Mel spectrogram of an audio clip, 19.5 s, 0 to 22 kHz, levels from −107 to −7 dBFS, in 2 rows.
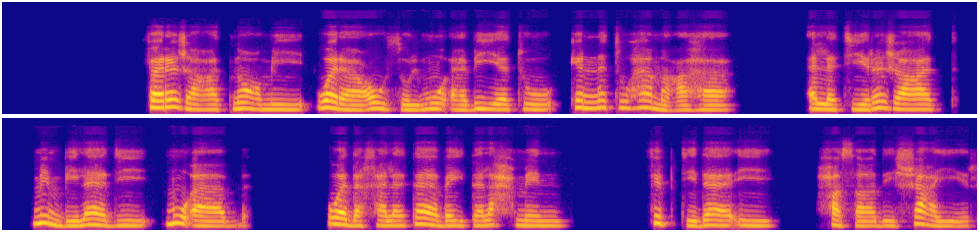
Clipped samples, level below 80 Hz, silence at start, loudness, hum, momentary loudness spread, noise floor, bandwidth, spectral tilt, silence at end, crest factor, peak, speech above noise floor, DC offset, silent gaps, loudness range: under 0.1%; -72 dBFS; 1.45 s; -21 LUFS; none; 10 LU; under -90 dBFS; 8.6 kHz; -7 dB/octave; 0.1 s; 20 dB; -2 dBFS; over 70 dB; under 0.1%; 5.59-5.67 s, 7.38-8.02 s, 9.57-10.03 s, 12.26-12.99 s, 15.53-16.18 s, 17.52-17.89 s; 5 LU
